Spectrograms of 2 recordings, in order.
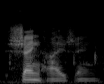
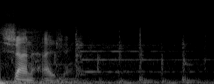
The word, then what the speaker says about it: Shanhaijing: I think I've always been pronouncing it Shanghai-jing, but it's Shanhaijing.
